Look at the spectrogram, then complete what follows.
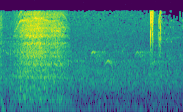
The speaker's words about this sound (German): Lehn dich entspannt zurück, schließ die Augen oder such dir einen Punkt im Raum, wo du was Schönes siehst und dann atmen wir mir einmal tief durch die Nase ein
